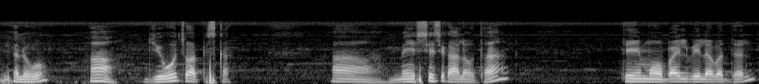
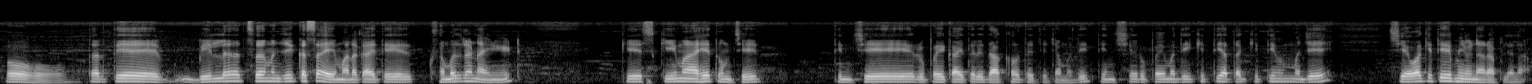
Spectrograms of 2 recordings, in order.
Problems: constant background noise, background conversations at intervals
